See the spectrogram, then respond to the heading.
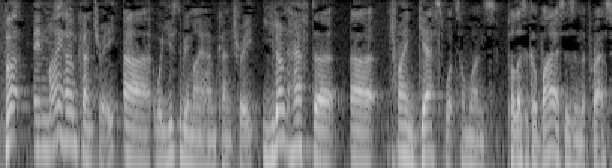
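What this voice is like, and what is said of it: Foreign accent. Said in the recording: “as you can tell from my accent, I'm not actually from here”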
